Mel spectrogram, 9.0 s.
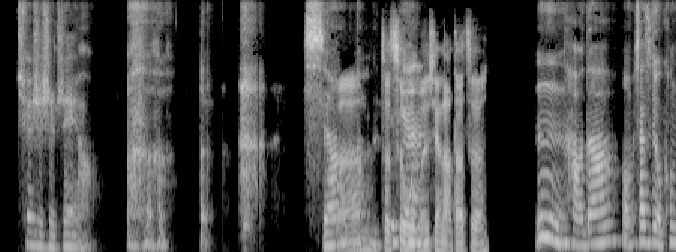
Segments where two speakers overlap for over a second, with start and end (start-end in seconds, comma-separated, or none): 4.3-5.8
